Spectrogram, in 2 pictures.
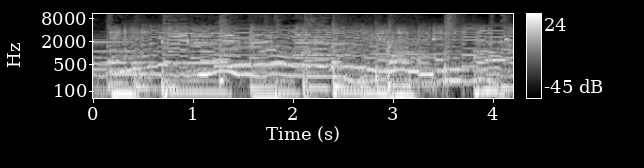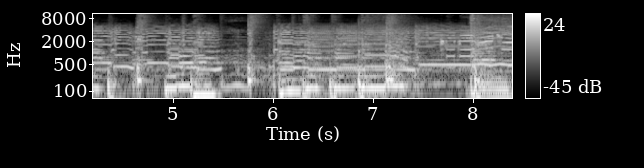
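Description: Electric guitar playing improvised lead lines with bent notes over a rock song recording with bass and percussion.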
